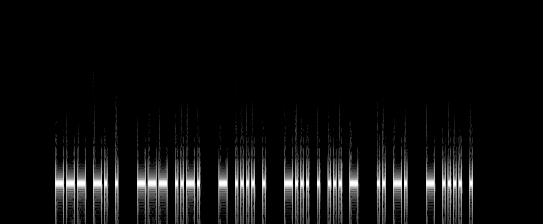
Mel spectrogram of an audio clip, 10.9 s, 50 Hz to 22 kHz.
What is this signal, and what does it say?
Morse code, heard as a keyed tone, about 22 wpm, 700 Hz. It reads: ONE OF THE BEST IN THE
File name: practice / 22wpm / Sets of 6 Words - 22wpm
